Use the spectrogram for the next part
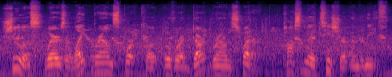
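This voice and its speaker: A man's voice: medium pitch, normal speed, heavy background noise. A man giving scripted, present-tense narration for a crime drama.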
